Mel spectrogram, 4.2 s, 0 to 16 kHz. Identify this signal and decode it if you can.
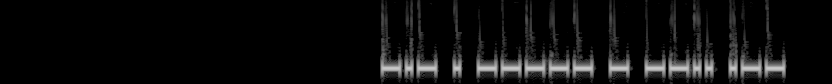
Morse code, heard as a keyed tone, about 37 wpm, 700 Hz. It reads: KE0TZW
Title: USA Call Signs - 6 Characters - Repeated 3x - 40wpm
